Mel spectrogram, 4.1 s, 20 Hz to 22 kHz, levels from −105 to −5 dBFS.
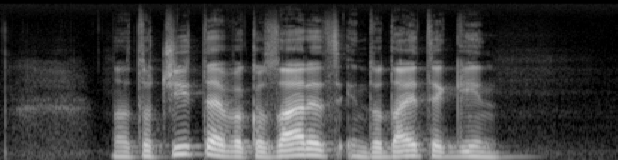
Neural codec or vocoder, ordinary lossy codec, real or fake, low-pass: none; none; real; 19.8 kHz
